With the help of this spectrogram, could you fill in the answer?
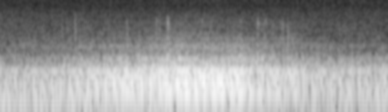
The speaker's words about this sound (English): Here comes a police car.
